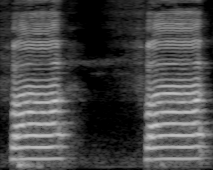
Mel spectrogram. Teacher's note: اور یہ فا دونوں ہونٹوں کے ملنے سے یہ ادا ہوتا ہے۔ فا اگر ہونٹوں کی سرے بھی مل جائے، فا فا یہ ادا ہو جائے گا۔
